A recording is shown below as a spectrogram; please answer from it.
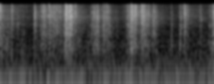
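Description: Plastic blind-bag wrapper crinkling as it is handled, a series of irregular short crackles.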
